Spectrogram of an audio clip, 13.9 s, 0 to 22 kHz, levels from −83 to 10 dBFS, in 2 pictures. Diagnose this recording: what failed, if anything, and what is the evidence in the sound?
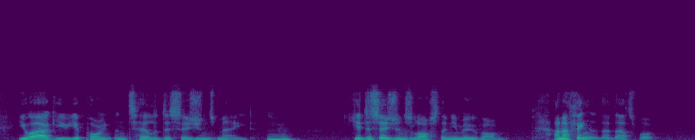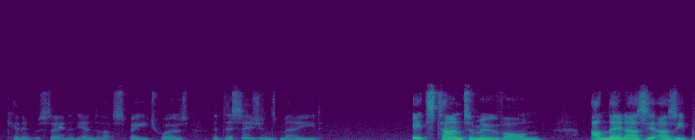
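Short concealed packet loss at the network and jitter-buffer stage: brief smears at 2.73, 5.93, 7.51 and 9.26 s, each a few tens of milliseconds. Packets arrived too late or never, and the decoder extrapolated the preceding sound before crossfading back into real audio.

Automatic gain rising in the call processing: from 7.07 to 10.23 s the level and room noise swell together. The input dropped about 13 dB, and the gain control responded by slowly raising its gain about 5 dB, so the recovery is only partial.

Automatic gain falling, also in call processing: from 11.39 s to the end, the sound sinks along with its background. The gain control judged the input too loud or its background noise too strong and pulled its gain down gradually rather than instantly.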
